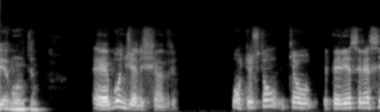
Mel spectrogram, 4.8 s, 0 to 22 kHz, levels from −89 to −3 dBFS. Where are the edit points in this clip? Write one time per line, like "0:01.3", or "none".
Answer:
none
